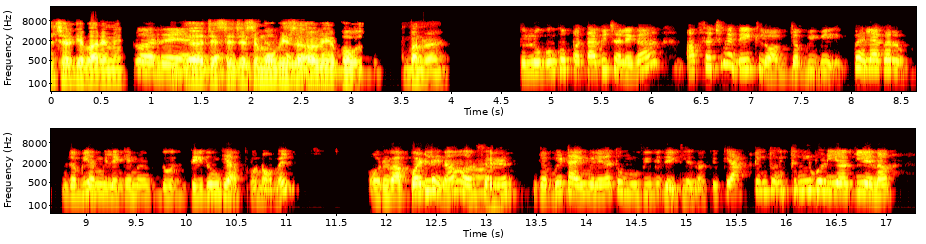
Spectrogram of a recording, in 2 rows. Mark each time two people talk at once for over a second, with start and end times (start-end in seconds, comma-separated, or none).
0.8-3.1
